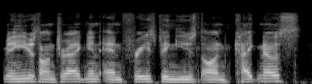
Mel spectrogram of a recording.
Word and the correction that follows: Cygnus: Or wait, no, that's not how you spell it. It's Cygnus.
